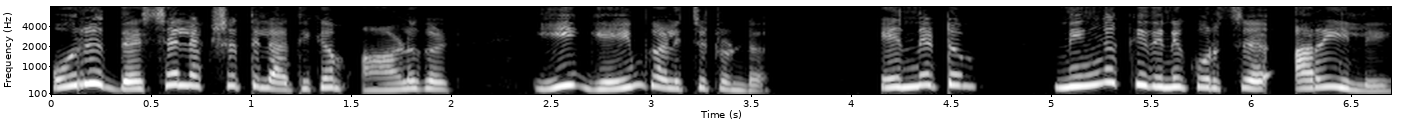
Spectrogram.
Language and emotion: Malayalam, surprised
